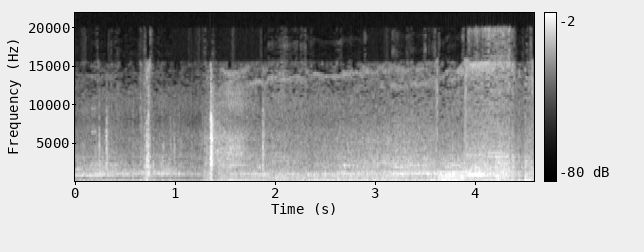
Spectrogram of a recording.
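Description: An Audi and a McLaren race car in a racing video game roar along with a continuous, loud engine drone and occasional revving, no voices over it.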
